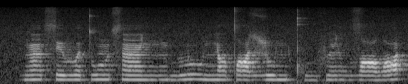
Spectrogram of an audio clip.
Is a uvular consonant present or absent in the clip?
absent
